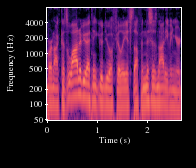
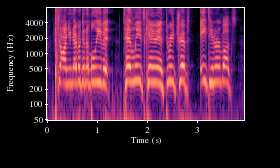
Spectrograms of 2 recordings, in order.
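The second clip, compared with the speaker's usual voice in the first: very high, overexcited, gushing voice; 7 dB louder than usual. Showing the wrong way to report results: overexcited amateurish delivery. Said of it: "That's amateurish".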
